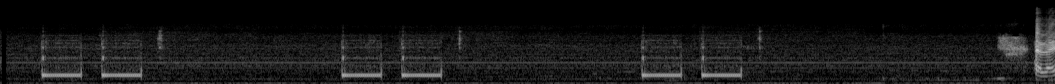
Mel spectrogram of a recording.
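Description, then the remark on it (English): A phone line ringing out, with three pairs of steady double ring tones evenly spaced over quiet line hiss, before a voice briefly answers at the very end. “Oh, just ring his wife.”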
